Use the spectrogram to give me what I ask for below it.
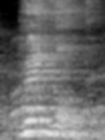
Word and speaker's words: Granville: Granville.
